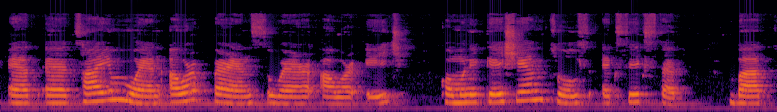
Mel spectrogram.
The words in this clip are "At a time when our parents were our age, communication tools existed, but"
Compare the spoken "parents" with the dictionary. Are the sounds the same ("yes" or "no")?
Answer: yes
